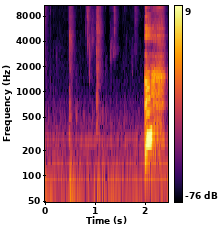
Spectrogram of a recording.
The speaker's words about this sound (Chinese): 没事，我就练得太累了，所以在喘气了。对，刚刚做完体能呢。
